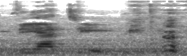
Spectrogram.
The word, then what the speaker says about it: Fieri: So Fieri. Thank you, Fieri.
